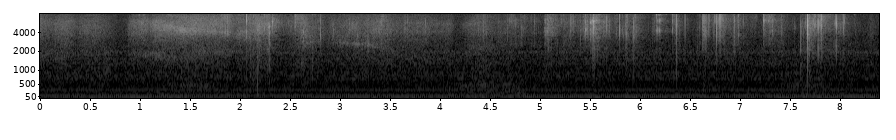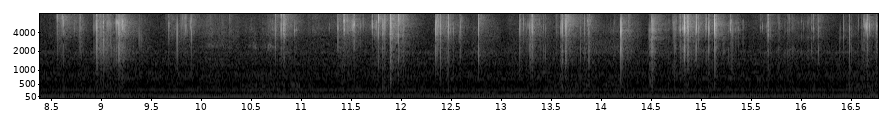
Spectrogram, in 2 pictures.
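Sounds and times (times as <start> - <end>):
hands moving with dry crinkly rustles: 0.0 - 6.0
low steady hum: 0.0 - 16.7
long nails scratching and tapping: 5.0 - 10.0, 10.6 - 16.7.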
